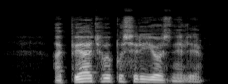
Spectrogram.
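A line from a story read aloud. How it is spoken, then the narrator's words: Gentle reproach. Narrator (Russian): мягко упрекнула его Ева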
